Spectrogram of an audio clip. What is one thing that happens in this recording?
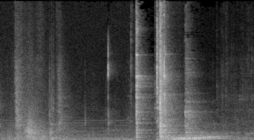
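A switch clicks as a hand turns it.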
